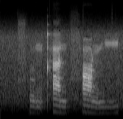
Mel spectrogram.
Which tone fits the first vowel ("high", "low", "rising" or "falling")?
low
